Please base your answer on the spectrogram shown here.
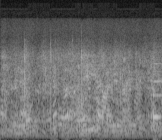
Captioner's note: chattering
